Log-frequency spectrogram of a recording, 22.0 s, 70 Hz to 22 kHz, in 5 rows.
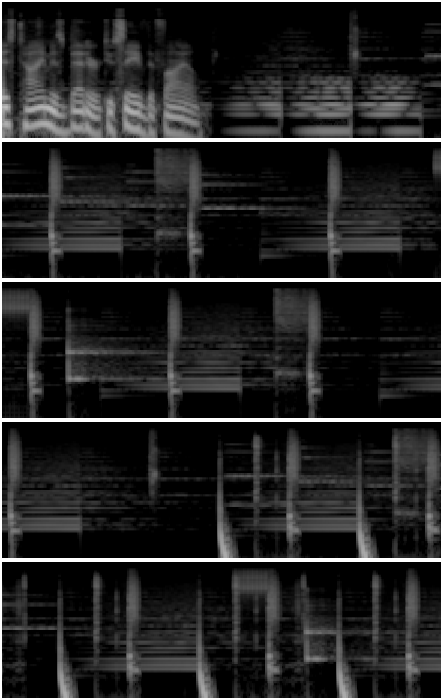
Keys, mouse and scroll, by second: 0.3 ctrl+s, 0.9 scroll down 1, 1.8 scroll up 1, 2.3 scroll up 3, 2.8-5.3 middle drag, 5.3 scroll up 1, 5.8-10.1 shift+middle drag, 16.1-16.5 scroll down 1, 16.5-18.8 middle drag, 18.8-19.3 scroll down 4, 19.3-20.9 middle drag, 20.9 click, 21.5-21.9 scroll up 2.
